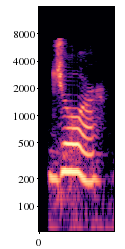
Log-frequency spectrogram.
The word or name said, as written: jor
